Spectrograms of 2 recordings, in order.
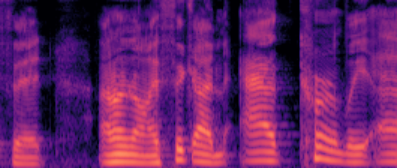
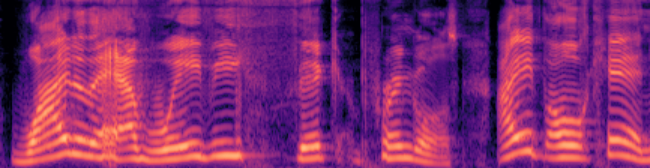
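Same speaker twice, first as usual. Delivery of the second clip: indignant rant; 7 semitones higher, 9 dB louder than usual. Real, not acted. Ranting about thick Pringles.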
